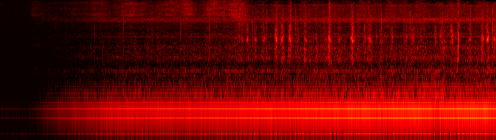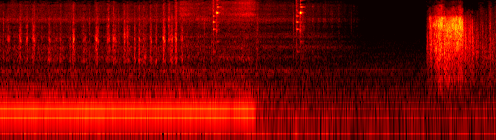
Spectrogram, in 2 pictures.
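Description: A machine's steady electric hum with the fast scratching and ticking of a chart-recorder pen tracing across its paper drum, both cutting off suddenly a little after nine seconds in. A short loud rasp follows near the end.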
